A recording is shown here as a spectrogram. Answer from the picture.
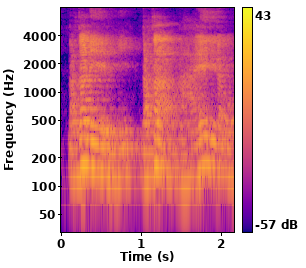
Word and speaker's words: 나다나엘: 그렇다 그러면 나다나엘이라고 발음하는 게 더 맞겠죠.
